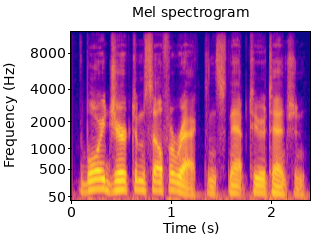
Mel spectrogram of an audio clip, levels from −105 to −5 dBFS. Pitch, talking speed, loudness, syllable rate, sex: 110 Hz, 225 wpm, -18 LUFS, 6.8 syllables/s, male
